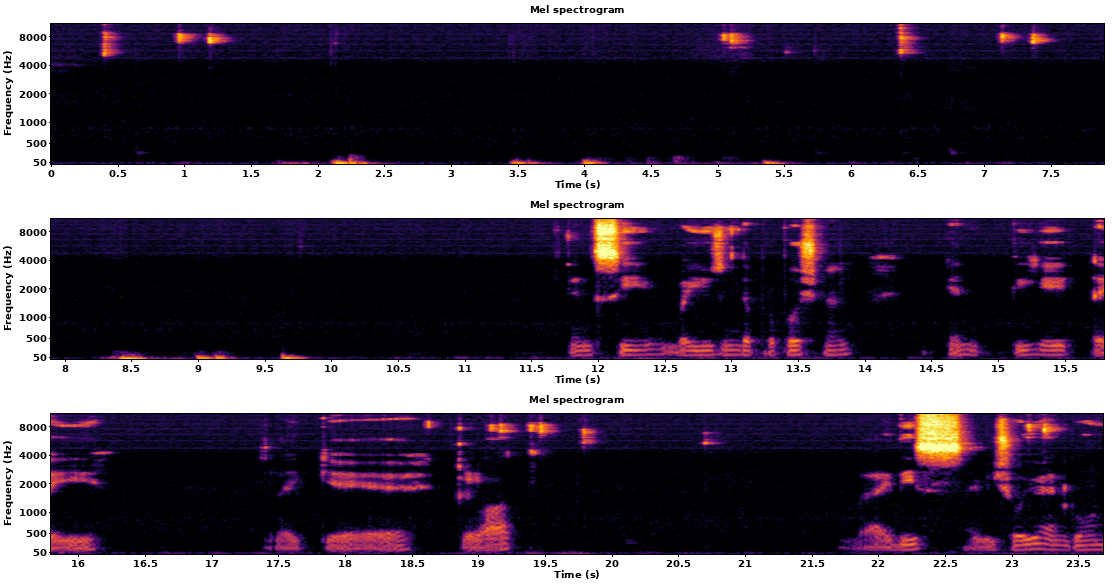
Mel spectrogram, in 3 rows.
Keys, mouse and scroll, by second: 0.3 middle click, 0.9 click, 2.0 g, 4.9 click, 5.3 scroll down 1, 5.4 middle click, 5.9-6.3 scroll up 1, 6.3 middle click, 7.0 click, 8.8 g, 19.3 click, 19.6 scroll down 1, 19.7 middle click, 20.2 scroll up 2, 20.4 scroll down 1, 20.6-23.0 middle drag, 23.0-23.6 drag.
